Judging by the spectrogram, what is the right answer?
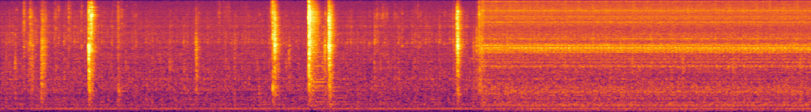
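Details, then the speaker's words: Tatty vintage reel-to-reel tape recorder powered through a series bulb that lights brightly; switch clicks then steady whir with thin high tone as the deck motor spins on fast forward. "So we've got the bulb has actually lit quite brightly there. But the motor is running."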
